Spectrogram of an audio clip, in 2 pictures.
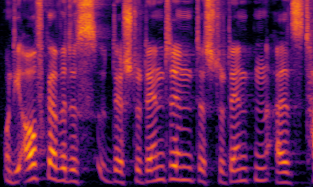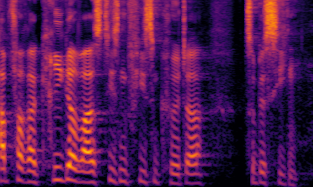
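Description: A man's voice: high voice, steady tone, normal speed. A male lecturer speaks in a slightly raised register. He explains his teaching ideas earnestly, and his sentences often stop and begin again. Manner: earnest, explanatory, with frequent restarts. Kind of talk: conference talk on teaching.

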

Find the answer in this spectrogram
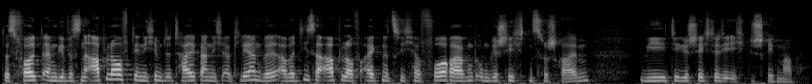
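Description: A man's voice: on the high side, steady tone, quick pace. A man giving a talk on teaching, explaining in an earnest way and often restarting his sentences. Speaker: lecturer.

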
